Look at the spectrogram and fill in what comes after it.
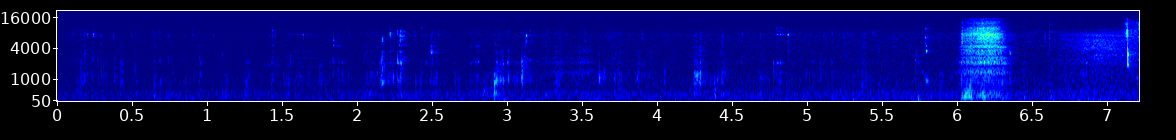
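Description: A man chewing a mouthful of rehydrated freeze-dried beef and pasta, with faint clicks of a spoon in the food pouch and a brief louder noise about six seconds in.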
